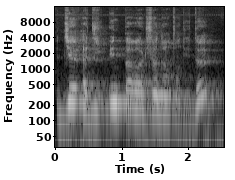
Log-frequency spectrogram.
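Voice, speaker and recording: High-voiced man lecturing in an echoey hall. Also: very animated, normal speed, warm tone. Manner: digressive, many fillers and restarts.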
